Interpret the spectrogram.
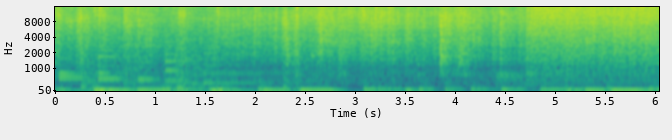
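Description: Garlic chives sizzling in a hot pan as they are stir-fried over high heat and turned with metal tongs, with a few light clicks of the tongs. Soft background music with a bass line plays underneath.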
